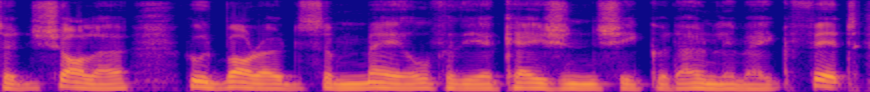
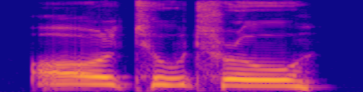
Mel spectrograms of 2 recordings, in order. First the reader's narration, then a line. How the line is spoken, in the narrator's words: Clover nodded sadly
